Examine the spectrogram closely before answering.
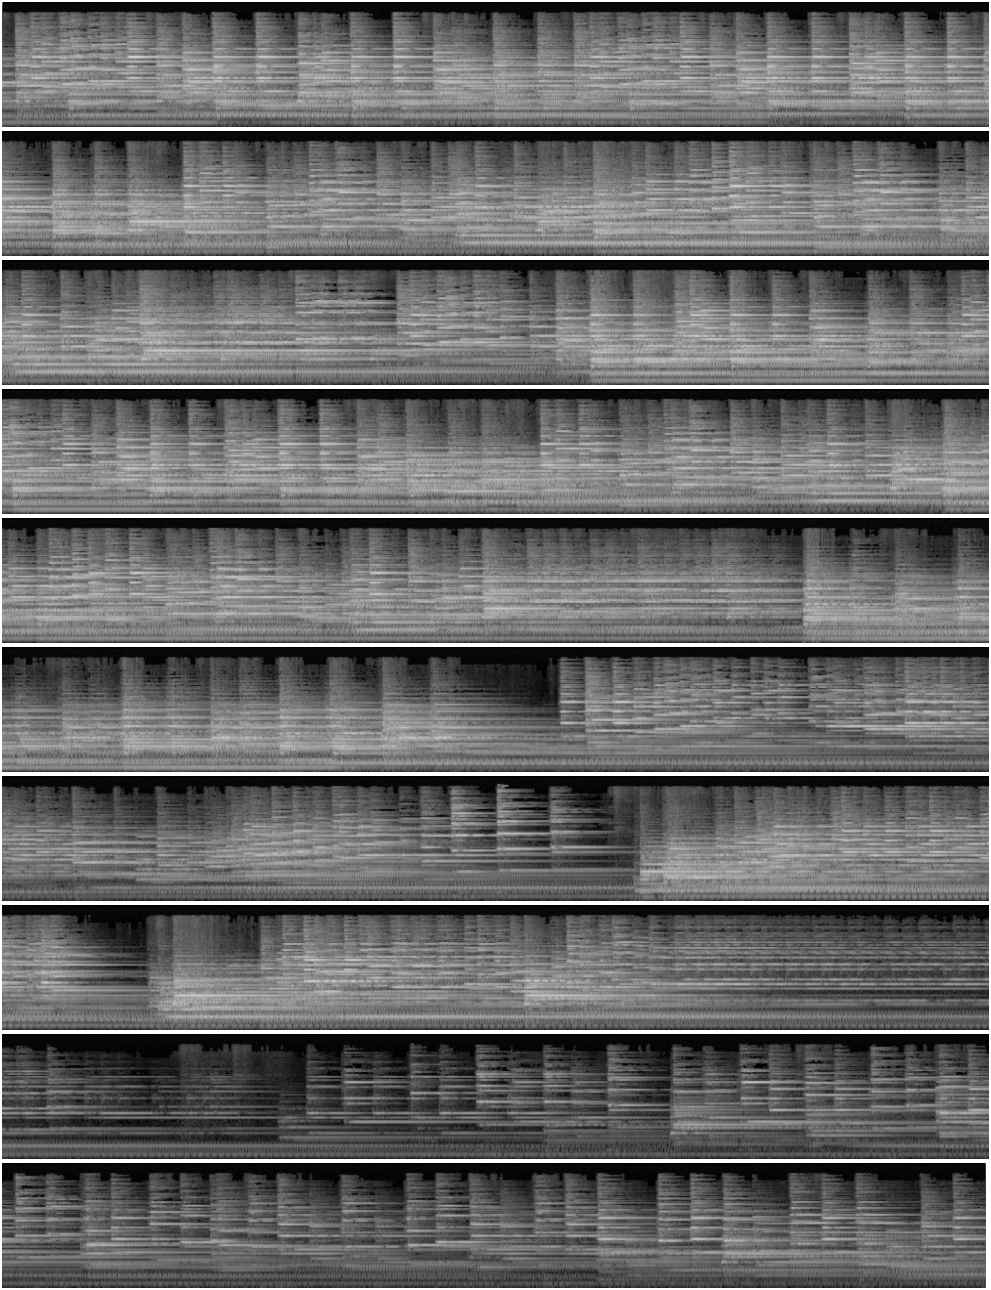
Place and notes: Bruxelles, Belgique - Brussels carillon
Gilles Lerouge, playing at the Brussels carillon on the Christmas Day. He's a player coming from Saint-Amand les Eaux in France.
Big thanks to Pierre Capelle and Thibaut Boudart welcoming me in the tower.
